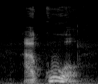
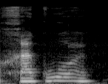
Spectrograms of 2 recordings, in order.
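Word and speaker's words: ἀκούω: El segundo es acúo. Si se ven, no estoy diciendo jacuo ni jago porque la coma, la respiración es una respiración suave, no es fuerte, entonces no se pronuncia.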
